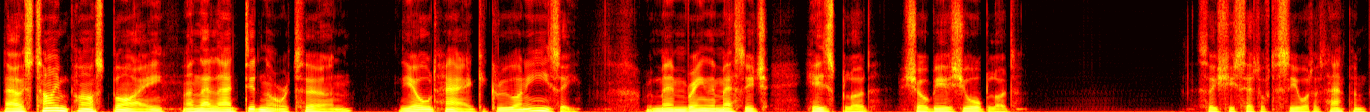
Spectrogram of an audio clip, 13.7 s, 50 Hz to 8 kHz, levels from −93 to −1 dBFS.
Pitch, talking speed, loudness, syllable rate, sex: 105 Hz, 155 wpm, -18 LUFS, 4.6 syllables/s, male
